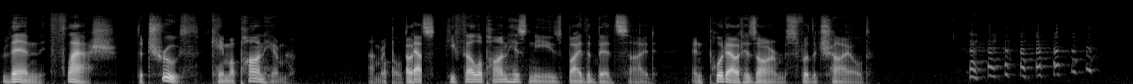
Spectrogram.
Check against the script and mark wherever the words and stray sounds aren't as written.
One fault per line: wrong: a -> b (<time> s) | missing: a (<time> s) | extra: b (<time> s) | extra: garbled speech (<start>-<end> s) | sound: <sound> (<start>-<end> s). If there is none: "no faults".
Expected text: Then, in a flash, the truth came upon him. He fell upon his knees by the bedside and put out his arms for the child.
missing: in (0.5 s)
extra: garbled speech (3.7-4.3 s)
sound: laugh (9.5-11.1 s)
